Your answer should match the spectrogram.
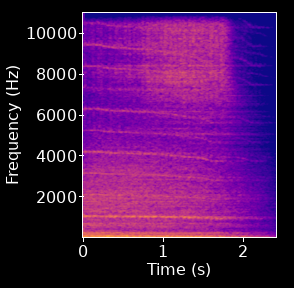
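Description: Dramatic sound-effect sting marking the end of a scene: a sudden hit that rings on as a low rumble with a hissing high swell and a held tone, fading away near the end.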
